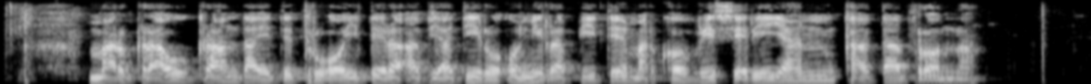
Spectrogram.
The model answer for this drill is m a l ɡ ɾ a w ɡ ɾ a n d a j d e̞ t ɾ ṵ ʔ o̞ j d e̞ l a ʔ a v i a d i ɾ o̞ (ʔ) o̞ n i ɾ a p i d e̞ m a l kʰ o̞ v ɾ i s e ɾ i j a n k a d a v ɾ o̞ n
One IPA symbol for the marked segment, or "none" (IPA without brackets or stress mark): ʔ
